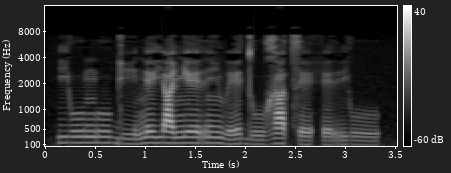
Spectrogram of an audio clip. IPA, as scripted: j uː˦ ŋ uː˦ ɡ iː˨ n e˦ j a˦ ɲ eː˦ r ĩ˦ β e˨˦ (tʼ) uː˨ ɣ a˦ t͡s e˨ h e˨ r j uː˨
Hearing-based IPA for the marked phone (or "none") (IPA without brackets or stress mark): d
